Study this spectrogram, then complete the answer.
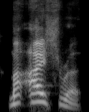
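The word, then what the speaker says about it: מעשר: Means 10th in the Hebrew and is pronounced ma'ashra.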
